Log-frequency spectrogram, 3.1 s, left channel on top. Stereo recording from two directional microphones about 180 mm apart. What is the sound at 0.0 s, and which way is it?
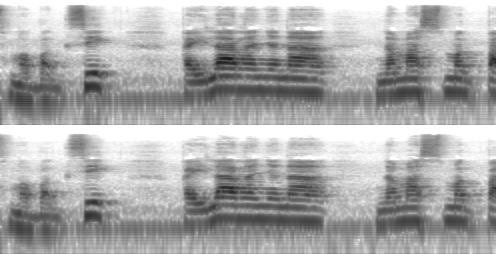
Speech, 20° left (ahead or behind).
